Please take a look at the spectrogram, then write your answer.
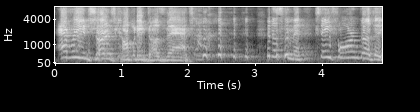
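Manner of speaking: high, laughing mock rant at an ad; laughing high mock tirade; mock yelling at TV. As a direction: squeal it out through laughter. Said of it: "And I yell out".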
